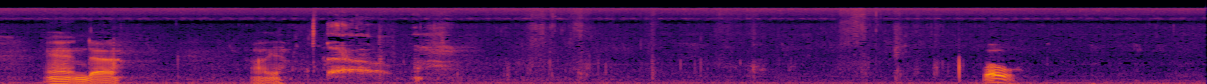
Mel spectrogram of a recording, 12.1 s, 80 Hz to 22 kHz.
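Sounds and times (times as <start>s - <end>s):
low steady hum: 0.0s - 12.0s
footsteps in grass: 3.8s - 9.9s.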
